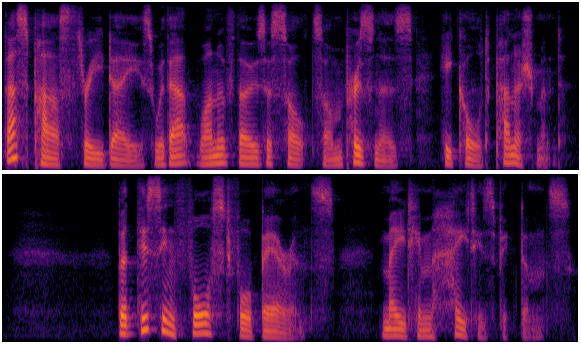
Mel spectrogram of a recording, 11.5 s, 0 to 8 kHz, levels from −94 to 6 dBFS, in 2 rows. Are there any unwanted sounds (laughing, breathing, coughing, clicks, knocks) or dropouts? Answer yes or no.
no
